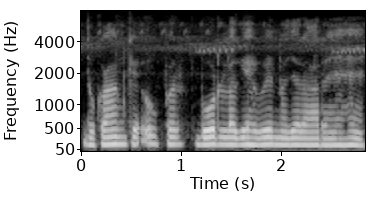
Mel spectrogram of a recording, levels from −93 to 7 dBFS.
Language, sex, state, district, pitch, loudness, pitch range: Hindi, male, Jharkhand, Garhwa, 150 Hz, -15 LUFS, 145-155 Hz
